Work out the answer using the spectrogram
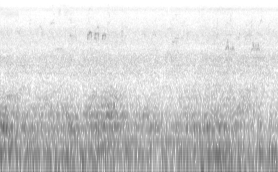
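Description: Small birds chirping, with a few short high calls about a second and a half in and more near the end, over a steady low outdoor rumble.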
